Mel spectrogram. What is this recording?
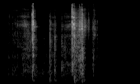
slide big 4
Studio recordings of handling a small metal mechanical device for foley purposes.
Originally used to foley handling sounds of a tattoo machine, but could also be used for guns, surgical instruments etc.
Recorded with an AT-4047/SV large-diaphragm condenser mic.
In this clip, I am sliding back an adjustment screw across a groove while holding a little container of bolts, making the sound a little more massive.
clip, foley, gun, handling, machine, mechanical, metal, slide, small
